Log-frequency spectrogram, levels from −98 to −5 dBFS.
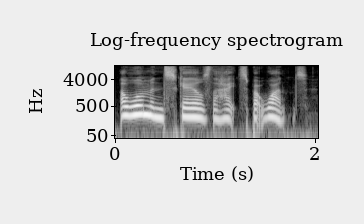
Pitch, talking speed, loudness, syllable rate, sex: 215 Hz, 205 wpm, -18 LUFS, 4.8 syllables/s, female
